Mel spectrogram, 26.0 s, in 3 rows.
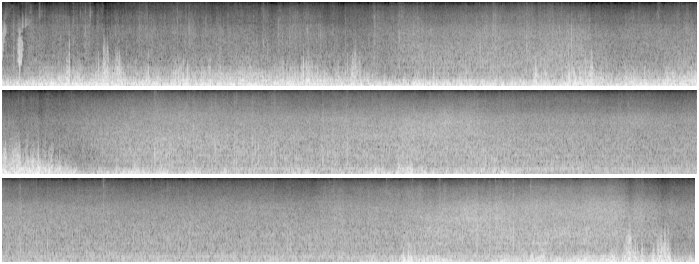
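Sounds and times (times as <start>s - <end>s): wind buffeting microphone: 0.0s - 26.0s
rain on a wet street: 0.3s - 26.0s.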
